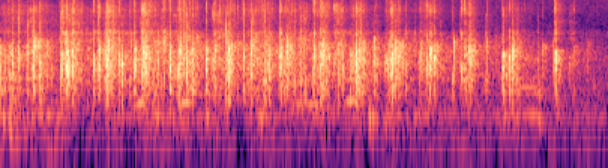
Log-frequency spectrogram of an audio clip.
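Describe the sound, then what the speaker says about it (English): A crowd applauds at a community unity rally, a round of dense, fairly loud hand clapping that pulses steadily, then thins and tapers off toward the end. "Let's get another round of applause for him."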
